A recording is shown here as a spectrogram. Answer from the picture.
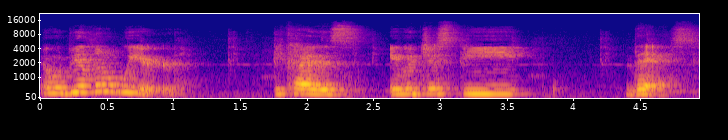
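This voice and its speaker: Speaking at a fairly slow pace, a woman with a fairly high pitch has a dark, mellow, somewhat breathy tone and ordinary pitch variation, with audible room echo. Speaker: live streamer. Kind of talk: casual chat.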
